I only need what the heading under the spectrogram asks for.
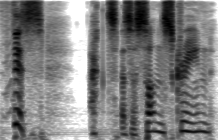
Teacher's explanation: off he's emphasizing the this so This acts as a sunscreen so this and sunscreen are emphasized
